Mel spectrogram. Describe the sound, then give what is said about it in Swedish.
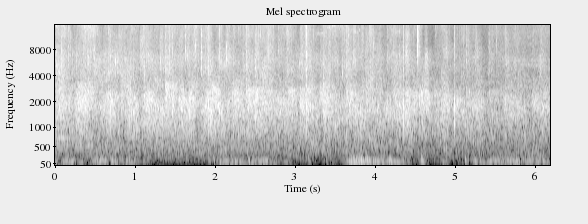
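Audience applause greets guests walking onto the stage at a heart and lung health event. Dense, steady clapping from a large crowd keeps an even, loud level for the whole stretch without any voices. “Och nu är det dags för mig att presentera dem och då ger ni dem en varm applåd såklart.”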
